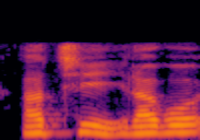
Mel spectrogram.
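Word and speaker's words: 厚い: 첫째 줄 맨 오른쪽의 어휘는 한자가 한국어로 두톨 후자가 들어있고 일본어로는 아치라고 읽으며 두껍다라는 뜻의 형용사이며 반의어는 우스이, 얇다입니다.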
